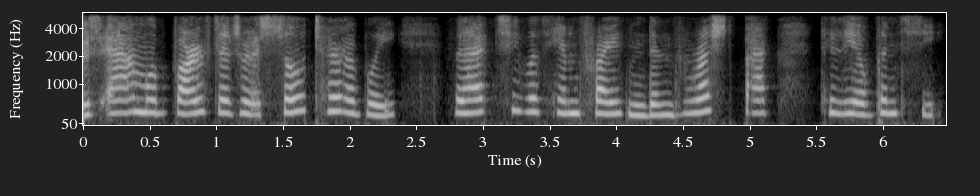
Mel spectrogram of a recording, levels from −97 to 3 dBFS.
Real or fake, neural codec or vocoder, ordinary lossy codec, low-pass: fake; codec, 16 kHz in and 24 kHz out, 0.6 kbps, FocalCodec, streaming, 2048 codes; AAC, 48 kbps; 5.4 kHz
